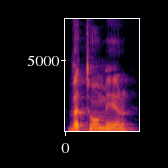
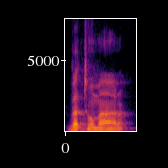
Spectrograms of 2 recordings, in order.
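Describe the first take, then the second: First: "vatomer" with an e in the last syllable; vowel contrast, -mer. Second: "vatomar" with an a in the last syllable; vowel contrast, -mar. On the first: Teacher showing students a nikud slip, "vatomer" ending in -mer. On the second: Teacher showing students a nikud slip, "vatomar" ending in -mar. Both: Shown as a demonstration. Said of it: "mistake on the nikud".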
